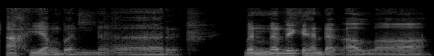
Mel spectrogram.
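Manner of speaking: slow, drawn-out teasing challenge; teasing doubt. Real, not acted. Preacher challenges an audience member's answer, teasing doubt. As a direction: stretch the words out, probing the answer.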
